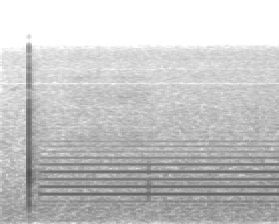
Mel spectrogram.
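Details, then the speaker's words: Western Electric Trimline telephone after repair, final checkout: a click, then a steady clean mid-pitched dial tone via an open amplified pickup adding slight hum; line is good. "ton on it, and I can press the button and give dial tone or take it away at any time."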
